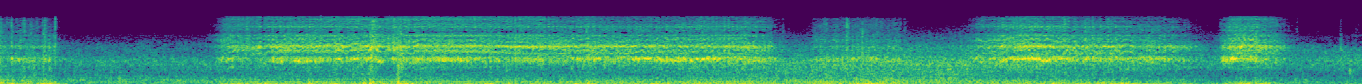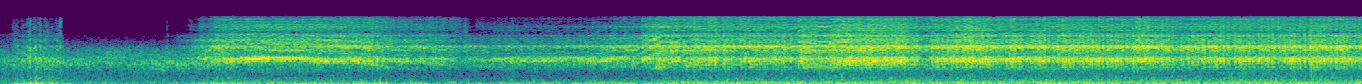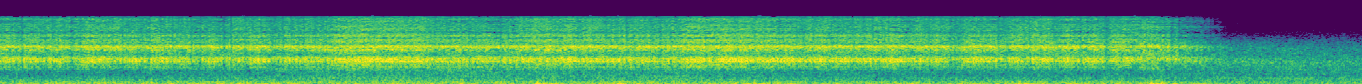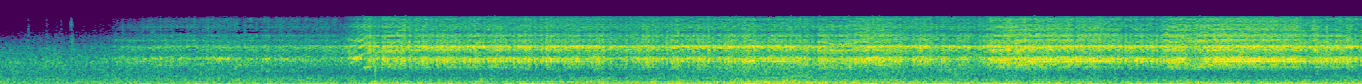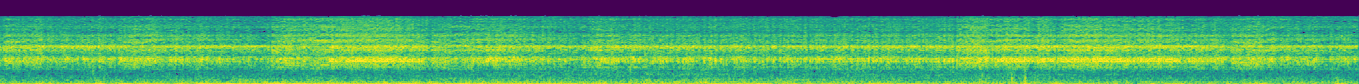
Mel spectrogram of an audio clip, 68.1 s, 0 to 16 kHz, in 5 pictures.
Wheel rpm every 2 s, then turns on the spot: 20, 100, 130, 90, 30, 100, 30, 30, 120, 80, 210, 230, 230, 230, 230, 230, 230, 230, 230, 100, 0, 60, 180, 230, 230, 230, 230, 230, 230, 220, 230, 230, 230, 230.
0-2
